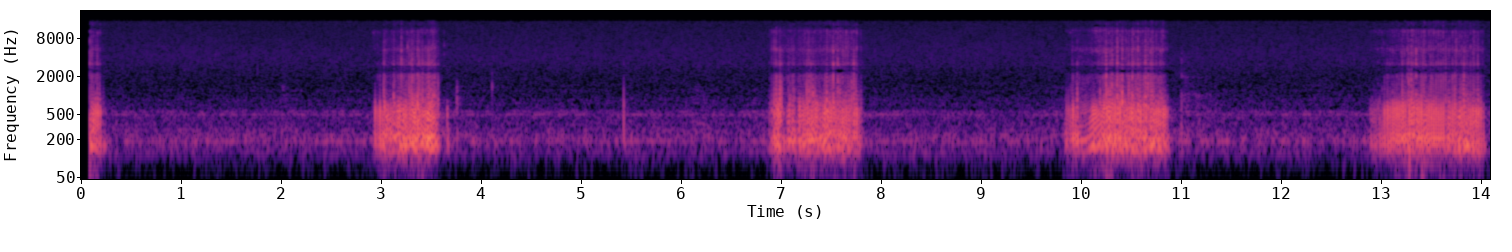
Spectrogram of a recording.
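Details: A 4-month-old Boston Terrier puppy snores in rough, breathy bursts, each lasting under a second, every three to four seconds.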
